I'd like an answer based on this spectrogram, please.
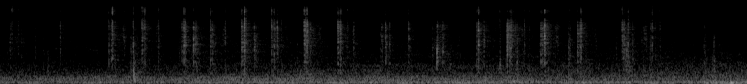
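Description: Moluccan cockatoo's claws clicking on a hardwood floor as it walks: irregular sharp clicks, about two or three a second, starting about a second in.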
